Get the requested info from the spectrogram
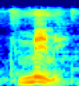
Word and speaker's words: meme: Así es, hoy vamos a estar hablando de genes y memes. De hecho, es Richard Dawkins quien acuña el término que escribimos como meme. Y no se debería pronunciar meme, sino meme. Viene directamente de mimética, viene de la imitación.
